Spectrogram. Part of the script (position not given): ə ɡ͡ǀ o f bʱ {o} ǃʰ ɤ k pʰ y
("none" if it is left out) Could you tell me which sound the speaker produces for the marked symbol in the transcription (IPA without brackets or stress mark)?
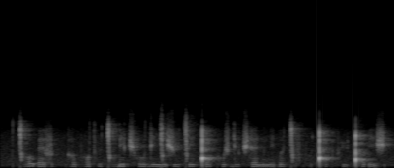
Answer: ɤ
